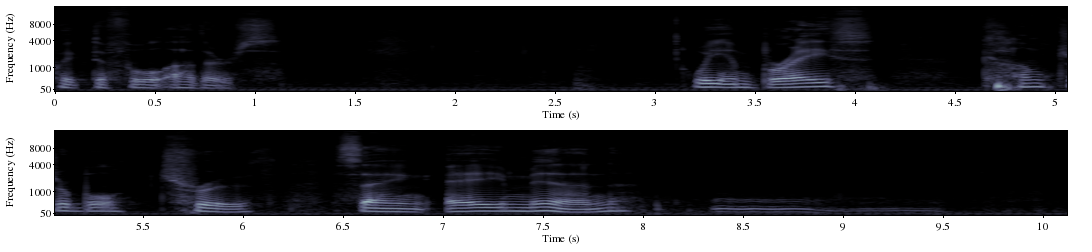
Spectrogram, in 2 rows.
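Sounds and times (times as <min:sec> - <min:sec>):
speech: 0:00.0 - 0:01.2, 0:03.2 - 0:09.0
dog whimpering: 0:08.3 - 0:09.6.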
